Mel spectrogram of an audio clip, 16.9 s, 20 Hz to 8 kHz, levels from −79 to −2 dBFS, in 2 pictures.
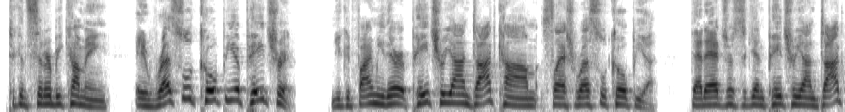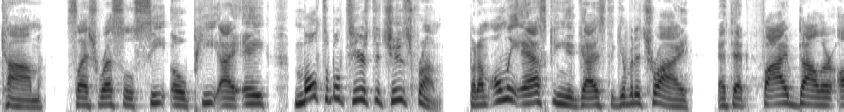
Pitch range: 155-210 Hz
